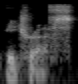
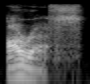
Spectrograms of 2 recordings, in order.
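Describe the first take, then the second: First: The opening A sound is left silent. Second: The opening A sound is pronounced aloud. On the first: The speaker calls it right. "most people uh, pronounce it Ahrefs. So they kind of uh, it's a silent A" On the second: The speaker calls it wrong. "we have had people call it Arefs, which made me laugh a lot"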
